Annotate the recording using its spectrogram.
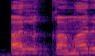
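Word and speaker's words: القمر: वो ज़ाहिर होता है, यानी कि अशम्स में लाम मुखफ़फ़ रहता है और अल कमर में लाम ज़ाहिर होता है।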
